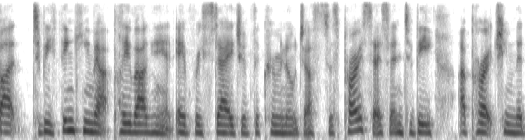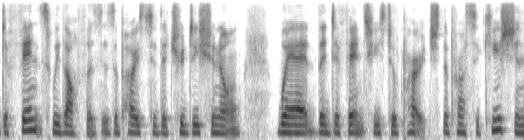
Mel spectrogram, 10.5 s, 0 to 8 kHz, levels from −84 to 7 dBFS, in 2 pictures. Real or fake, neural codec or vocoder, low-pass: fake; codec, 24 kHz, 6 kbps, HILCodec; 7.2 kHz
